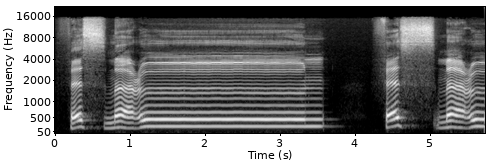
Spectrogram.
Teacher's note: Sin harfinde, ha harfinde ve şin harfi sakin olduklarında bu harflerin sesi akıyor idi. Burada sin harfinin sesini akıtarak ayeti kerimeyi bitirmiş oluyoruz.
